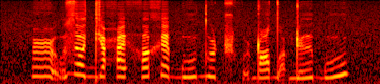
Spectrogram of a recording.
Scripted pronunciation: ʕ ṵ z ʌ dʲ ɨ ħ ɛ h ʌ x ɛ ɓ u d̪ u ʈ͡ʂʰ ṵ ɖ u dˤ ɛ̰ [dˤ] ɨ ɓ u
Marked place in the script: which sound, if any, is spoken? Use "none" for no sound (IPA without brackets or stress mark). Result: ɖ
